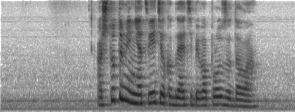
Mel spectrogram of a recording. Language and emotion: Russian, angry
